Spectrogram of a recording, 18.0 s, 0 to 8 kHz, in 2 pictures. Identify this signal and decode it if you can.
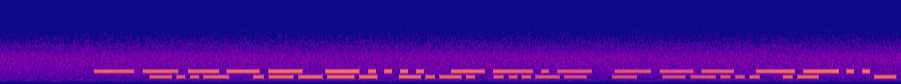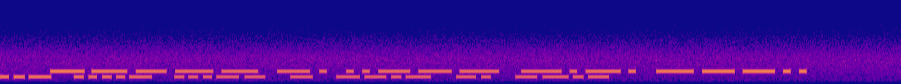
Morse code, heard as two keyed tones, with fading. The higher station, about 15 wpm, 1240 Hz: 06QOZ 0N2C8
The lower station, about 17 wpm, 720 Hz: X1C3T7A X43TQNQ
